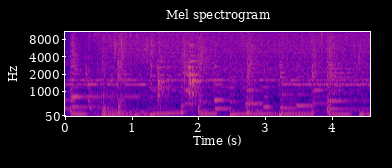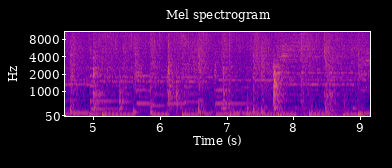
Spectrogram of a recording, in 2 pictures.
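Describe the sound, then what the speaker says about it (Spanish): Garlic and chopped spring onion sauté in hot oil in a frying pan, a close, steady sizzle broken by the repeated scrape and knock of stirring, with no talking. "en una sartén con un poco de aceite caliente sofreímos el ajo y cuando veamos que empieza a estar doradito le añadimos la cebolleta picada"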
